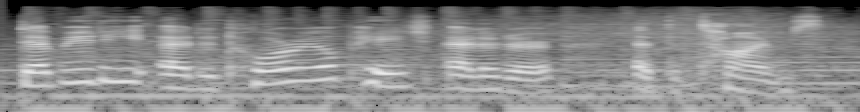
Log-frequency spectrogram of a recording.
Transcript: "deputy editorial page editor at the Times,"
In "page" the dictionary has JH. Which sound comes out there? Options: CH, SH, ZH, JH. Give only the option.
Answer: JH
